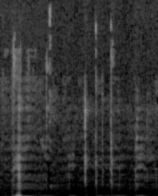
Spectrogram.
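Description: Faint computer keyboard keystrokes as a number is typed: a few light, separate clicks, with one louder soft knock near the start.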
